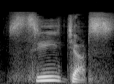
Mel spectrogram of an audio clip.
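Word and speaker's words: scissors: এস আই পি এলই disciple disciple তারপর আসেন সিজারস caesar S আই এস ও আর এস সিজারস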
